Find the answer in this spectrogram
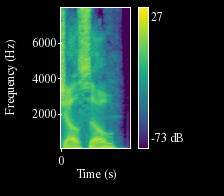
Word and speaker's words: Gelso: Gelso, appropriately pronounced GELSO and Grand on the corner of Mulberry and Grand Street.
